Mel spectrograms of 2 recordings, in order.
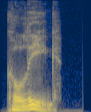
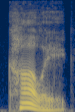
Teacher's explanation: and say colleague however the stressed syllable in this word is the first one so it should be pronounced as colleague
